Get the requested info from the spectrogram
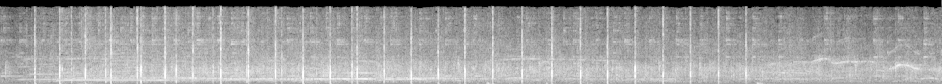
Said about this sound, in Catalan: I ara parem i ens fem un aplaudiment tots plegats i nosaltres mateixos.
